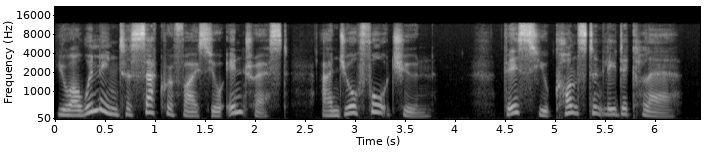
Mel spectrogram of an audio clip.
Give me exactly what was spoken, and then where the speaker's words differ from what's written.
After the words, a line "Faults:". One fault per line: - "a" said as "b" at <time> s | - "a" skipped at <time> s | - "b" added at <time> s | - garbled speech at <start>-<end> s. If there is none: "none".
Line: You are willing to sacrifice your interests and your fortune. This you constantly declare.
You are willing to sacrifice your interest and your fortune. This you constantly declare.
Faults:
- "interests" said as "interest" at 1.7 s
